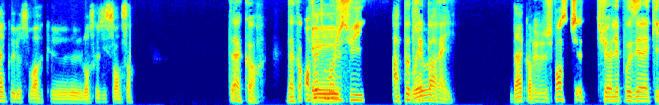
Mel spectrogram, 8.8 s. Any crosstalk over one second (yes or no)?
no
